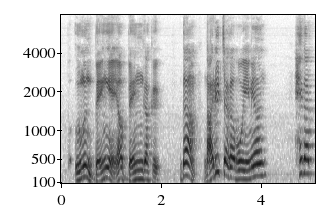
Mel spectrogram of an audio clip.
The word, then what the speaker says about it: 勉学: 학문에 힘쓰는 맹가크, 음은 맹이에요. 맹가크.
